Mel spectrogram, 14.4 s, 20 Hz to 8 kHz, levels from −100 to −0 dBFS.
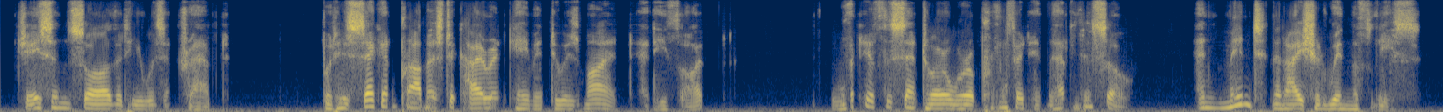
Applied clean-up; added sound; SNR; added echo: neural diffusion model UNIVERSE++.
